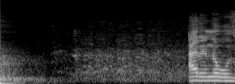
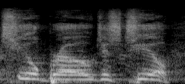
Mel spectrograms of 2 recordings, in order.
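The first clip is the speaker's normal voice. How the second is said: calm him down, voice up and jittery; nervous frat bro; 6 semitones higher, much slower than usual. Retold or imitated. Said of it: "they were like".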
